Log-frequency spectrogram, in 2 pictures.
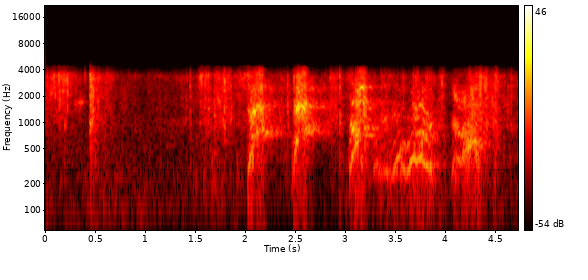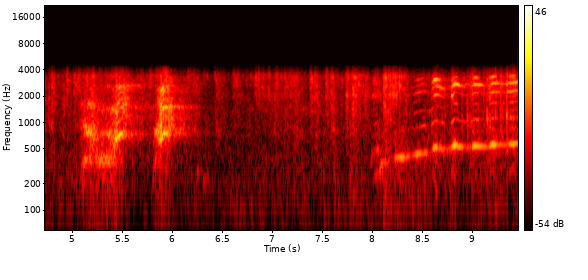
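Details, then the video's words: Two pet dogs playing wildly with a swimming pool broom, giving excited bursts of rough barks and growls with scraping noises, ending in a rising, whining tone. "Dogs playing with pool broom"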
